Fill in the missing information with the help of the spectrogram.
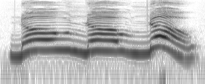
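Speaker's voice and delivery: high, loud villain shout. A narrator's reading. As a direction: bellow a stubborn refusal. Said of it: "And Paro shouted".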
